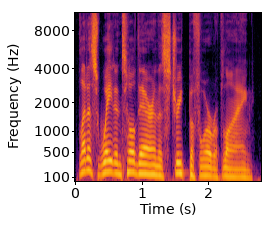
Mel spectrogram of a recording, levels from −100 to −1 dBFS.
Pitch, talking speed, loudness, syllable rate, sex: 135 Hz, 235 wpm, -17 LUFS, 6.1 syllables/s, male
